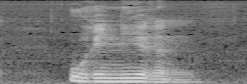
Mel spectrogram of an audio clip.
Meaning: to urinate
- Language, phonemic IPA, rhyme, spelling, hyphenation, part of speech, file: German, /uʁiˈniːʁən/, -iːʁən, urinieren, uri‧nie‧ren, verb, De-urinieren.ogg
